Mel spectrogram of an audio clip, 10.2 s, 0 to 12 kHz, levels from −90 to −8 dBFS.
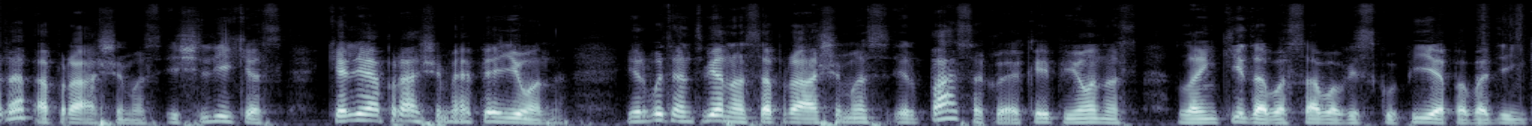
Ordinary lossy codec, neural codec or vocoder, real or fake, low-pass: AAC, 48 kbps; none; real; 10.8 kHz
